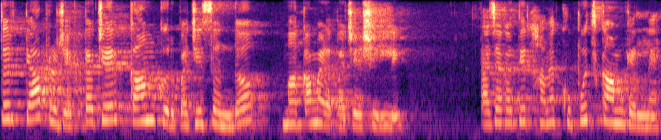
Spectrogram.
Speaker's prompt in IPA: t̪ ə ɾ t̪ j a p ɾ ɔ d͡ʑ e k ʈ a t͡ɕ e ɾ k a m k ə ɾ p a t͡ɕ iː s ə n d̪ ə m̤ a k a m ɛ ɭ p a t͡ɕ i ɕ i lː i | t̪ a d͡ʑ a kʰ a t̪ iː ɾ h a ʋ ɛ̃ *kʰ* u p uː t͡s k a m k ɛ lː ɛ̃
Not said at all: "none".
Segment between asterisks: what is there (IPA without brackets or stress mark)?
kʰ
